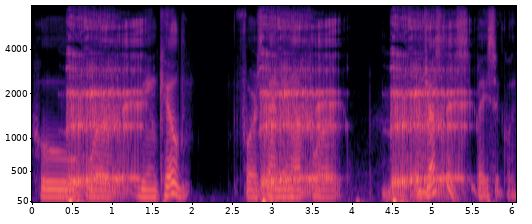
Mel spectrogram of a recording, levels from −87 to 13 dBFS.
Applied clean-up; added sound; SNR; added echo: none; Burping, eructation; -2 dB; none.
